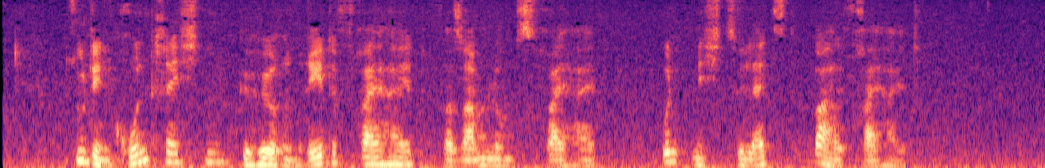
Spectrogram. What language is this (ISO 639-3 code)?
deu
